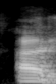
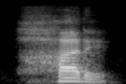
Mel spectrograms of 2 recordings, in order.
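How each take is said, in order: First: The word begins directly with the vowel, h silent. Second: The word begins with an audible h sound. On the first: The speaker calls it wrong. "no es Hare" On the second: The speaker calls it right. "tenemos que pronunciar la H"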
